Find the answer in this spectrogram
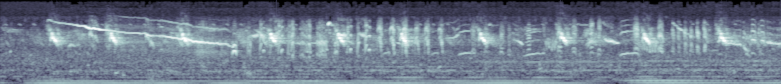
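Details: Mating-season song of a European Starling, sung to impress potential partners: long, thin whistles sliding downward, then rhythmic high chips and rattly clicks repeated about every second, over a faint steady musical drone.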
